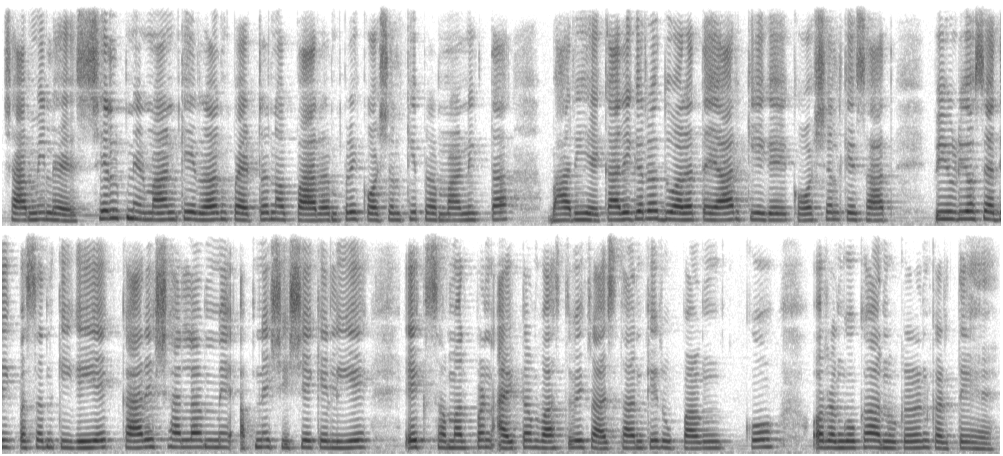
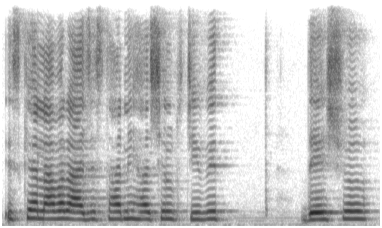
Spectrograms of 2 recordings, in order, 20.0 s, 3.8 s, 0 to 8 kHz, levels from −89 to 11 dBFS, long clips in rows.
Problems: background sounds at intervals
